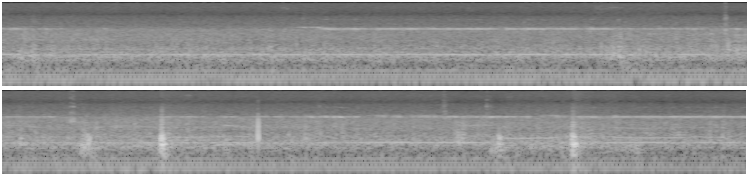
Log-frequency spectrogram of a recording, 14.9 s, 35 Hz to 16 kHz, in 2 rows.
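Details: Audi RS4, owner suspects the clutch: after a bit of acceleration then braking, a thin steady high-pitched whine sometimes rides over a low hum with scattered light clicks; cause not confirmed.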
